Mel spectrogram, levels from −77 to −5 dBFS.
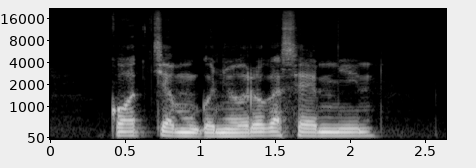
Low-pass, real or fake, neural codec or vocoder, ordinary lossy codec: none; fake; codec, 44.1 kHz, 7.8 kbps, Pupu-Codec; none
